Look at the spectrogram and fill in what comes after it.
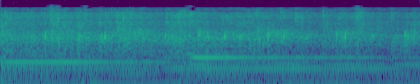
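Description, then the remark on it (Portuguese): A crowd claps steadily in a dense, continuous wash of applause, applauding God, with a sustained musical tone humming underneath throughout. “Vai aplaudindo a Deus.”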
